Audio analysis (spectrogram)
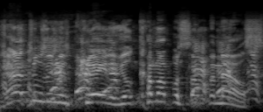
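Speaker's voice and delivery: speaking through laughter.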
